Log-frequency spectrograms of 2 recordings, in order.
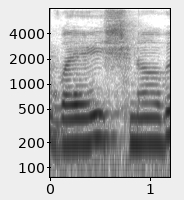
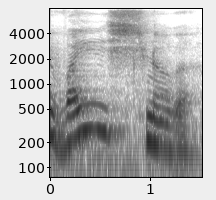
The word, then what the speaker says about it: वैष्णव: अब ये है वै, ए और ऐ दोनों तरह से इसका उच्चारण होता है, जैसे वैसा। लेकिन अगर आप उन्हें वो गाना सुना है वैष्णव जन, तो उसमें वैष्णव बोला गया है, हालांकि वो गुजराती में है।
